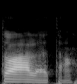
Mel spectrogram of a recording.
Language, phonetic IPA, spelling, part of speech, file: Polish, [ˌtɔaˈlɛta], toaleta, noun, Pl-toaleta.ogg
